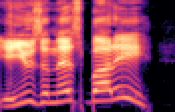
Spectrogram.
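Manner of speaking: high, half-joking mock teasing with humorous edge. Retelling asking a big guy at the gym about a tiny weight: retelling a joking dig. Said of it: "trying to be somewhat humorous, but also kind of a dig".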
